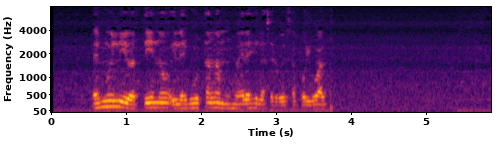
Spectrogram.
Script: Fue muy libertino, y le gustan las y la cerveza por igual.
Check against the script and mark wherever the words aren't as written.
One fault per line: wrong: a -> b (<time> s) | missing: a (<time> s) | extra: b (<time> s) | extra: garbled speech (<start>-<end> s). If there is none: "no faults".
wrong: Fue -> Es (0.6 s)
extra: mujeres (2.3 s)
